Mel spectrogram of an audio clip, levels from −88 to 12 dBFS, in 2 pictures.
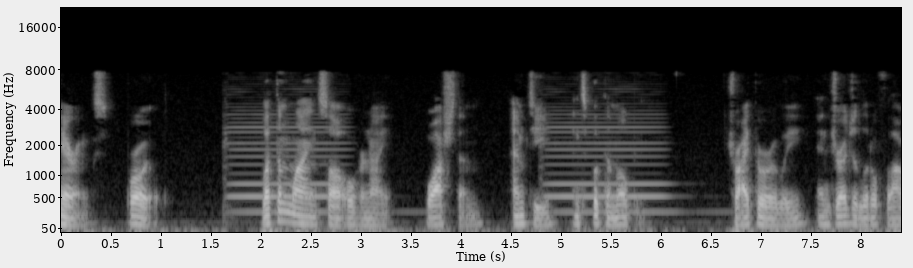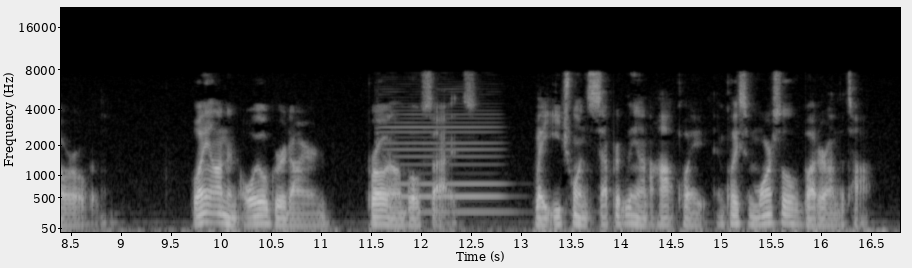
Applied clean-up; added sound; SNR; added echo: none; Bowed string instrument; 13 dB; none.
